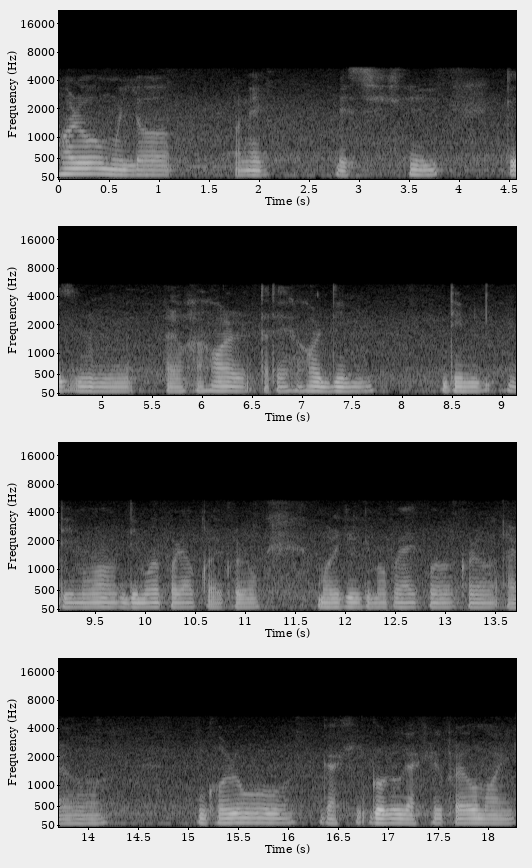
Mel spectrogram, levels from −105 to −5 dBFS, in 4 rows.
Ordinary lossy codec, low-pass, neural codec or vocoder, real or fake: AAC, 48 kbps; 5.4 kHz; none; real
